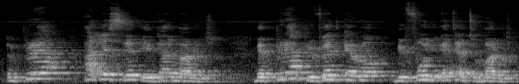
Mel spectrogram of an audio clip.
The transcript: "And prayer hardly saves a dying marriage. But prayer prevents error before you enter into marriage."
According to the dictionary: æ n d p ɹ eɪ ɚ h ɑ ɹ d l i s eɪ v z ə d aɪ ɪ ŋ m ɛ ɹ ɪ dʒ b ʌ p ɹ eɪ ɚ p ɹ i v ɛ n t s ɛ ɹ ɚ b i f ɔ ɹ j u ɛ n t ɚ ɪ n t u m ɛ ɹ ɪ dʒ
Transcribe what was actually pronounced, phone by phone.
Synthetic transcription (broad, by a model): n p ɹ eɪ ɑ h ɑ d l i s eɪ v ə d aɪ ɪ m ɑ ɹ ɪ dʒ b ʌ p ɹ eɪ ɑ p ɹ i v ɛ n t ɛ ɹ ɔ b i f ɔ j u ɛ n t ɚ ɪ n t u m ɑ ɹ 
